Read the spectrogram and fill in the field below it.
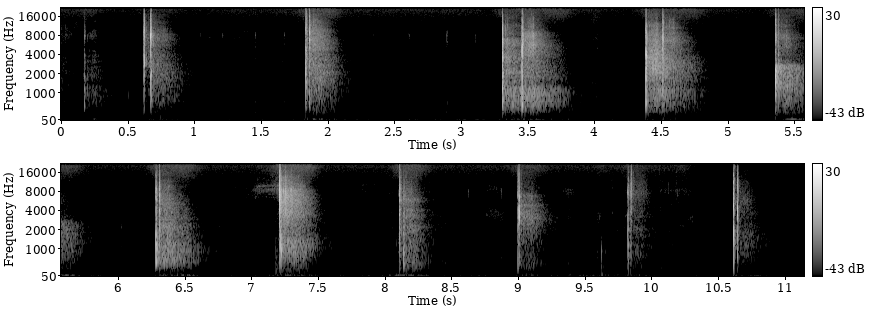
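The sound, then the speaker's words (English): Single sharp hand claps, passed around a circle of people in a game, with neighbours clapping at the same time. They follow one another at a steady pace of about one per second, roughly a dozen in all, some louder, others softer, with no talking between them. “And to pass the clap, you're gonna clap at the same time, like this.”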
